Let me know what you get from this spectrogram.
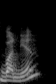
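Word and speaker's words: Bunyan: That is बनियन। कुछ का मन इसे बनियान कहने का करेगा, और जिस तरीके का प्रोनाउंसिएशन हम लोग सुनते रहते हैं तो मन करेगा कि हम इसे जॉन बनियान कह दें, जॉन बनियान, बस आगे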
